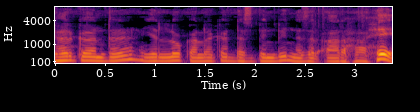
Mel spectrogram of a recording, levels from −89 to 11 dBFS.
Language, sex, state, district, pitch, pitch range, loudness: Hindi, male, Arunachal Pradesh, Longding, 140 Hz, 130-155 Hz, -24 LUFS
